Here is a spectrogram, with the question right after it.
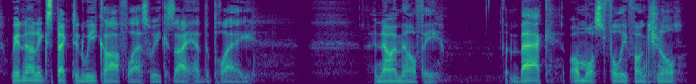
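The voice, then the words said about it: Slightly rough, unwell-sounding voice. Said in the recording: “You still sound a little... My voice is still a little fucked up”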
